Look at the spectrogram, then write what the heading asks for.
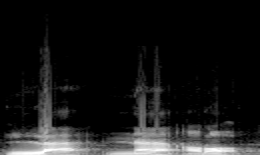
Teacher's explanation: ujung lidah ditempelkan ke gusi atas bagian dalam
